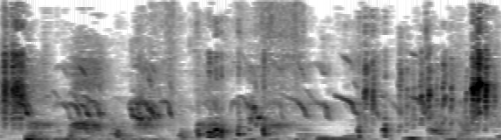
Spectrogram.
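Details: Zebra finch pair bathing, giving nasal, stacked chirps in a steady irregular series with brief gaps, and a few low murmurs in the background.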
